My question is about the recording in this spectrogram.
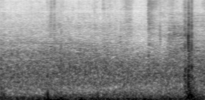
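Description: Rustling and low rumble of the camera being handled as someone climbs into the front seat of an SUV, with one sharp knock near the end.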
